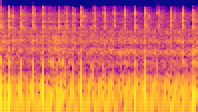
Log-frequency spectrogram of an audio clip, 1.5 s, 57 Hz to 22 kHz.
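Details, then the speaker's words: New Kawasaki TJ53E two-stroke brush cutter, just cold-started and slow to start. It runs on choke with a brisk, even putter of about eleven beats a second. It stalls if throttled on choke, so the choke is then turned off. Normal cold running. "çalıştı biraz çalışıp çalışırsan sonra gaz verirsek istop ediyor O yüzden bunu indiriyoruz"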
